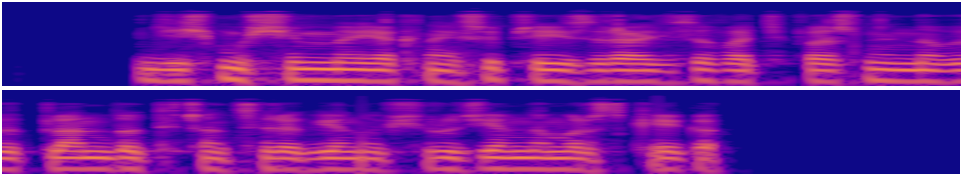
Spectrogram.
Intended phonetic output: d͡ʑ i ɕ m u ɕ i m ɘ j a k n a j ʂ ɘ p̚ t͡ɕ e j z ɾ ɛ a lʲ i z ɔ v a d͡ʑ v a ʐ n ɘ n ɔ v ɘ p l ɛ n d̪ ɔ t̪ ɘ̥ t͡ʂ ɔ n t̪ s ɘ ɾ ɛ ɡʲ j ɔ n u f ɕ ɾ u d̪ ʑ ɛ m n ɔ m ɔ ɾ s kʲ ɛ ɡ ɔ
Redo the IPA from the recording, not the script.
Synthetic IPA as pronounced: d͡ʑ i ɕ m u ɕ i m ɘ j a k n a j ʂ ɘ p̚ t͡ɕ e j z ɾ ɛ a lʲ i z ɔ v a d͡ʑ v a ʐ n ɘ n ɔ v ɘ p l a n d̪ ɔ t̪ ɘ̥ t͡ʂ ɔ n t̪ s ɘ ɾ ɛ ɡʲ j ɔ n u f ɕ ɾ u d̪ ʑ ɛ m n ɔ m ɔ ɾ s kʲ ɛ ɡ ɔ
